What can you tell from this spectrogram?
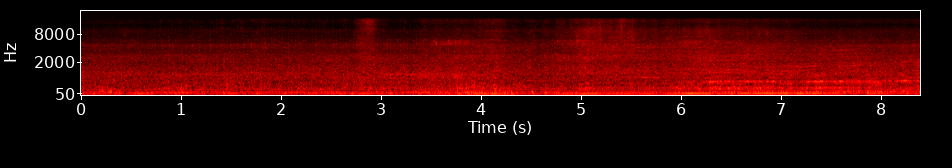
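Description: City street noise with the low, steady rumble of a large road vehicle's engine, growing louder in the second half.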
